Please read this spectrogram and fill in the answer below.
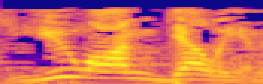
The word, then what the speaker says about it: euangelion: But when a Greek person heard the word, and to transliterate this, this would be pronounced euangelion, and it's pronounced good news for us.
